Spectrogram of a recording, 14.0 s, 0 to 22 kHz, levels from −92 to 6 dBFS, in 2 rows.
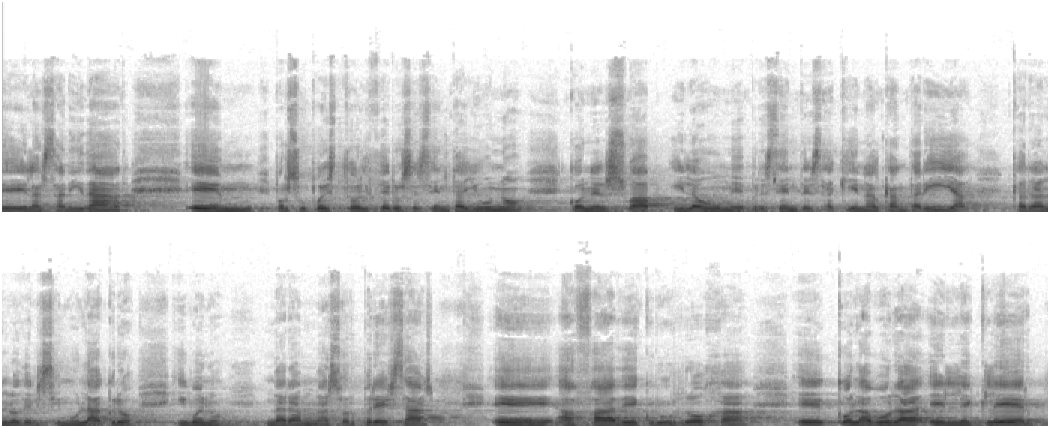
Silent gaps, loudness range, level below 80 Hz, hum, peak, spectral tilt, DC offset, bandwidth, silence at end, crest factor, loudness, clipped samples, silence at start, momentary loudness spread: none; 4 LU; -60 dBFS; none; -6 dBFS; -5 dB/octave; under 0.1%; 15 kHz; 0 s; 16 dB; -22 LUFS; under 0.1%; 0 s; 8 LU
